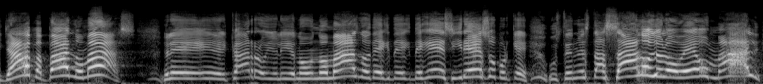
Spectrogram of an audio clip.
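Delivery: high, loud pleading with Dad; exasperated outburst. Retold or imitated. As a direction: cut him off, upset and loud. Son snaps at ailing father.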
